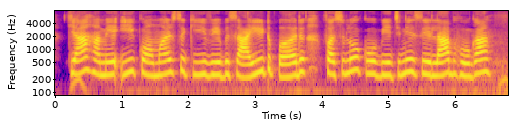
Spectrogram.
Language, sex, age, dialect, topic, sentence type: Hindi, female, 18-24, Kanauji Braj Bhasha, agriculture, question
